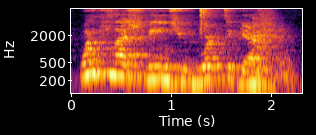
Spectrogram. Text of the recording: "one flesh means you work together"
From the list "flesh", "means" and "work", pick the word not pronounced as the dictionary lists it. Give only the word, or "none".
none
